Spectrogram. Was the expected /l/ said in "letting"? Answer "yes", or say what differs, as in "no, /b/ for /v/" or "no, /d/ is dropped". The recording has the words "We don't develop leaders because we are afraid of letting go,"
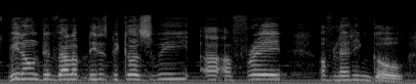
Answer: yes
